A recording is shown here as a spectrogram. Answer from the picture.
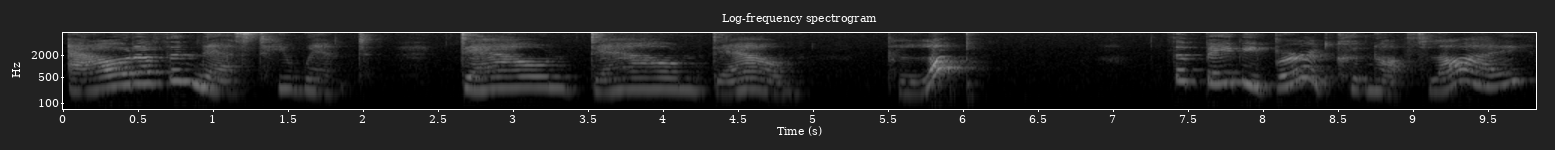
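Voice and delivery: put-on gentle read-aloud voice for a little child; storybook narration. Narrator reading a picture book to a child, gentle read-aloud. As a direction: read it like bedtime story time.

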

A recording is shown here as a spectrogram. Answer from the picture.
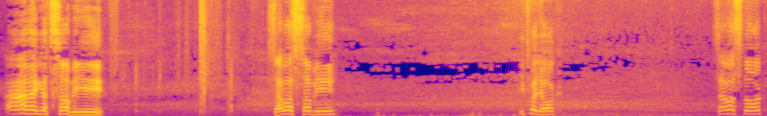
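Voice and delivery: high, drawn-out greeting call; real excited long-distance holler. Real, not acted. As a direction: hail friends arriving from afar. Calling out to arriving friends.

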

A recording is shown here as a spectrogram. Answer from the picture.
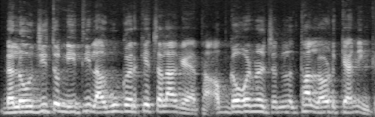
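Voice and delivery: usual speaking voice

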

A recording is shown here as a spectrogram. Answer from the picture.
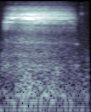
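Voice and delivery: С as a long voiceless hiss, lips spread; hissed С sound. Shown as a demonstration. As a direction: blow air softly over the tongue for a long С. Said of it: "потрібно розтягнути губки в посмішці і подути на язичок". (протяжне глухе С, губи в посмішці)

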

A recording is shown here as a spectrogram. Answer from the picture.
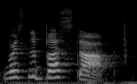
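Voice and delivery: ordinary delivery

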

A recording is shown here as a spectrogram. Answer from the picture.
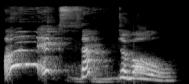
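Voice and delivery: loud, high, drawn-out exclamation; imperious parting outburst; outraged hostess. A narrator's reading. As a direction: declare it with huge theatrical indignation. Hostess storming off over salad.

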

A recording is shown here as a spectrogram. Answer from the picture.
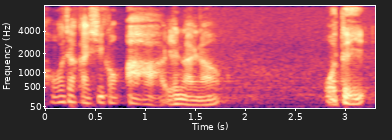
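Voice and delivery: normal talking voice

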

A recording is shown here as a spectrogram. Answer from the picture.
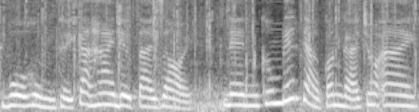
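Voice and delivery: plain reading voice

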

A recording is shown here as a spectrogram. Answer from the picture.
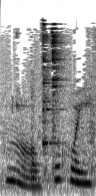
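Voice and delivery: ordinary talk, nothing marked

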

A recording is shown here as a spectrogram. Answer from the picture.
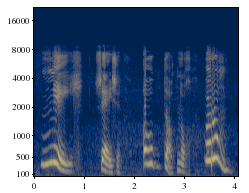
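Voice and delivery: put-on girl's voice, shocked. A narrator's reading. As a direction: cry it out in disbelief. Birgit shocked.

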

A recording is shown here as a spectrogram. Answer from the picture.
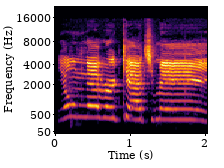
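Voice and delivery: loud, drawn-out mock getaway cry; playful taunt. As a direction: stretch it out loud and high, taunting the chaser. Taunting in play chase.

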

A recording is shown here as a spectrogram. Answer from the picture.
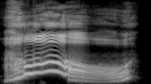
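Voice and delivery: high, loud, cheery cartoon greeting; Mister Happy. A narrator's reading. Cheerful visitor greets his miserable lookalike, high and loud. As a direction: sing out a big happy hello. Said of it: "said Mister Happy".

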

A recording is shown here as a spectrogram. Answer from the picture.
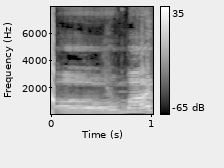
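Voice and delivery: ordinary talk

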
